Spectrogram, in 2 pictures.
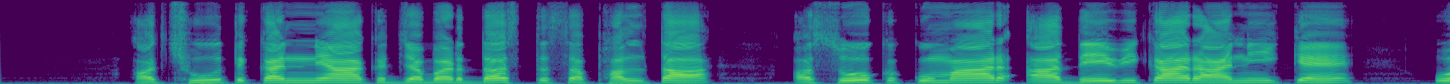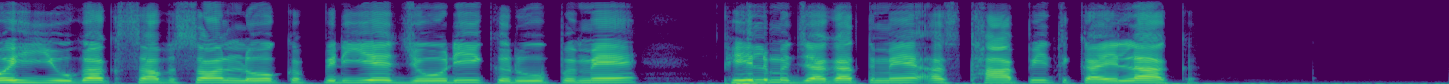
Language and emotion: Maithili, neutral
